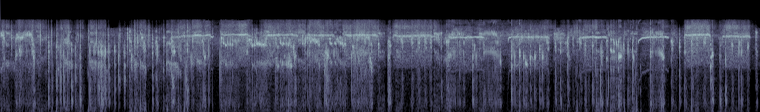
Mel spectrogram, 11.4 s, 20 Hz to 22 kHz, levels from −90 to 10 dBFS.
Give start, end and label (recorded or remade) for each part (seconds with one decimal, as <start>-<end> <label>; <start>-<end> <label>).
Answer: 0.0-3.0 remade; 3.0-3.7 recorded; 3.7-6.8 remade; 6.8-7.8 recorded; 7.8-9.2 remade; 9.2-9.9 recorded; 9.9-11.4 remade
